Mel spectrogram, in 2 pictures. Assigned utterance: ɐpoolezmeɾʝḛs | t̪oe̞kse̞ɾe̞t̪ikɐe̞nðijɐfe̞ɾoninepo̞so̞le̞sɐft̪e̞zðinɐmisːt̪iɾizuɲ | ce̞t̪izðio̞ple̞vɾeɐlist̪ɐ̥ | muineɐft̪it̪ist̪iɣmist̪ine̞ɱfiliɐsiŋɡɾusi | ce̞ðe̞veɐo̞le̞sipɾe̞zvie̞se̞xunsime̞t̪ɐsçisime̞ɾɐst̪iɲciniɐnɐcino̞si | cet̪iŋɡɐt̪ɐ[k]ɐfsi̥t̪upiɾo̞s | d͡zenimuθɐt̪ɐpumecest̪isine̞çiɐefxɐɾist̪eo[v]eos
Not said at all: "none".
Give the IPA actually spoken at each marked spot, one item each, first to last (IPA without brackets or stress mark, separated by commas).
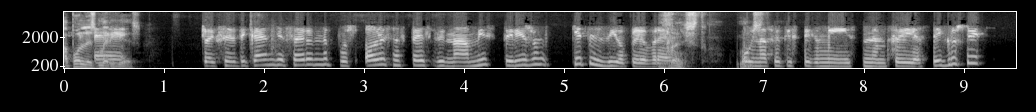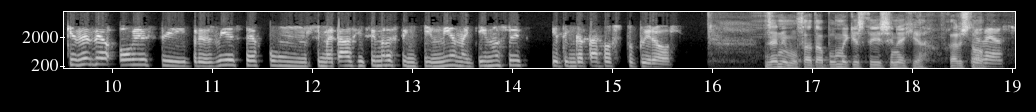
p, v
